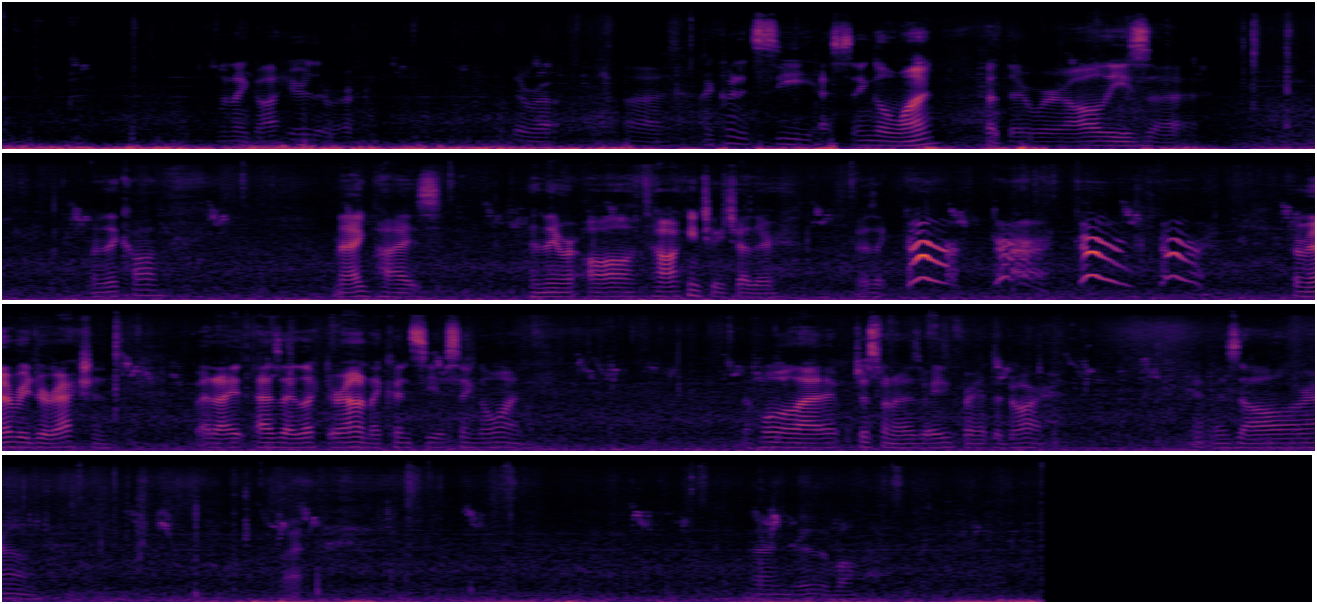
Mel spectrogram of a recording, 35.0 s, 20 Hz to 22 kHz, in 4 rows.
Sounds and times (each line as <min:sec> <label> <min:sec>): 0:14.8 magpie 0:16.9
